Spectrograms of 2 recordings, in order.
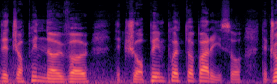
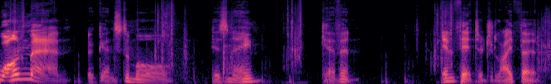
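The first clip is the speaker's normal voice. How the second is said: deep, slow, epic movie trailer narrator voice; 5 semitones lower than usual. Performing a made-up movie trailer when asked to do the voice: movie trailer voice. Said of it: "now you need to do the, the voice".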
